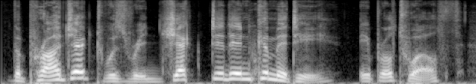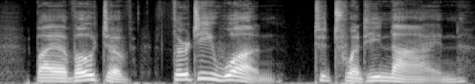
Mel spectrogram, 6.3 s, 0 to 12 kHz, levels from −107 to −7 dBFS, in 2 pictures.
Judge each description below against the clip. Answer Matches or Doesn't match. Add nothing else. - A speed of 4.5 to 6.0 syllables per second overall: Matches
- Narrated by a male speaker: Matches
